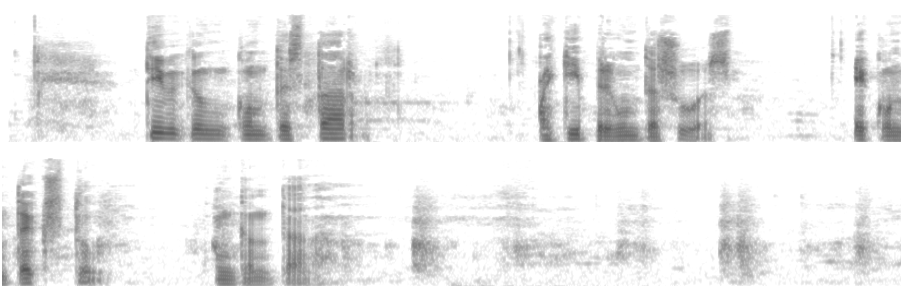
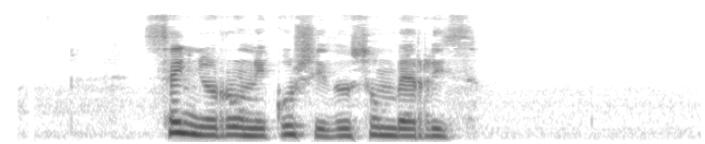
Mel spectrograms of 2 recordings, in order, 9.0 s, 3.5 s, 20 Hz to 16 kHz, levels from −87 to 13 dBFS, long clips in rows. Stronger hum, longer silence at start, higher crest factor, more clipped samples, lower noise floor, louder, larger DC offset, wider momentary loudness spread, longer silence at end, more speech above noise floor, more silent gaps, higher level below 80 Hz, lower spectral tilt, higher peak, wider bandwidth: neither; second, 0.15 s vs 0.75 s; first, 28 dB vs 20 dB; neither; second, -70 dBFS vs -74 dBFS; second, -31 LUFS vs -27 LUFS; neither; first, 20 LU vs 9 LU; second, 0.15 s vs 1.15 s; second, 39 dB vs 47 dB; neither; first, -62 dBFS vs -82 dBFS; second, -4 dB/octave vs -5.5 dB/octave; about the same, -8 dBFS vs -8 dBFS; about the same, 11.5 kHz vs 11.5 kHz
